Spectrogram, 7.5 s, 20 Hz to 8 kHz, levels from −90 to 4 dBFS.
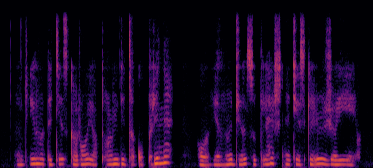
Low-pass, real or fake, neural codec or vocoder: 7.2 kHz; fake; codec, 44.1 kHz, 2.6 kbps, DAC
